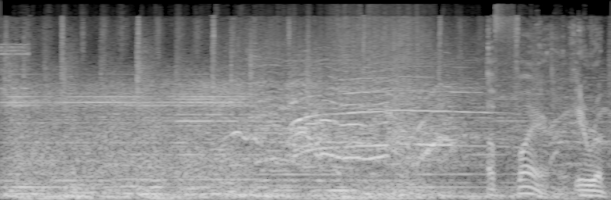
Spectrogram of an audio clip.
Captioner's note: screaming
